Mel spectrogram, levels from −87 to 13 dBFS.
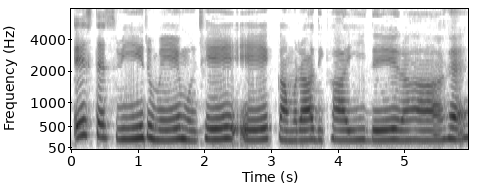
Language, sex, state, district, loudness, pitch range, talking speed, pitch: Hindi, female, Madhya Pradesh, Katni, -15 LUFS, 215-240 Hz, 100 wpm, 220 Hz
